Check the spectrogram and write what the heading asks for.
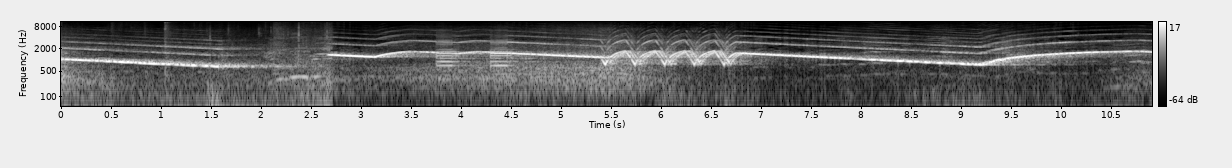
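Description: Electronic siren of a police armoured vehicle wailing, its pitch sliding slowly down and up. About six seconds in it switches briefly to four fast yelps before going back to a long falling and rising wail.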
